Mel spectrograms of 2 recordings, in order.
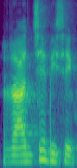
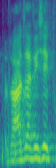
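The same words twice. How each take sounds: First: राज्याभिषेक with 'jy' after the long raa; correct form. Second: राजाभिषेक with plain 'jaa', no y sound; wrong form. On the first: Teacher giving the right word, राज्याभिषेक with 'jy'. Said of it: "राज्याभिषेक होता है". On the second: Teacher rejecting a misspelling, राजाभिषेक with 'jaa'. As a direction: say राजाभिषेक with a long aa after j. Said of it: "राजाभिषेक थोड़ी होता है". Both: Shown as a demonstration.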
